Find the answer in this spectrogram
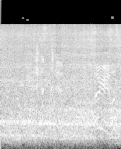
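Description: Vancouver SkyTrain train, driven by linear induction motors, pulling into an elevated station. Its loud, steady running noise carries a constant humming tone.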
